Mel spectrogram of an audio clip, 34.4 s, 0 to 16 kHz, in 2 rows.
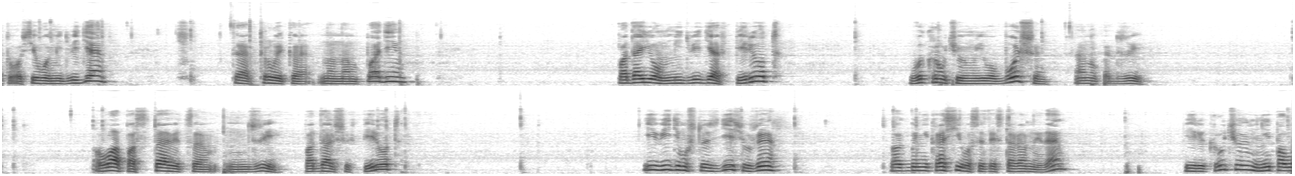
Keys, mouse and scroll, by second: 1.5-2.8 middle drag, 3.6 KP_3, 4.2 KP_3, 5.4 KP_3, 8.6 click, 8.9-11.9 drag, 12.8 r, 14.8 g, 18.8 click, 20.4 g, 22.9-24.6 middle drag, 27.3-28.3 middle drag, 29.2 click, 29.9-31.3 middle drag, 32.5 r.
